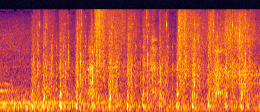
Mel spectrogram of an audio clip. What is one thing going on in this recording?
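Leaves and bushes rustle as a person pushes through them.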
